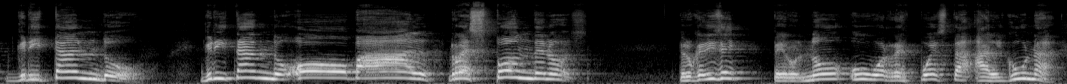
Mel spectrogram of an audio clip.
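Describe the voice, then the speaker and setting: High, gravelly-voiced man preaching. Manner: animated, addresses listeners directly, laughs often. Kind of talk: sermon.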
